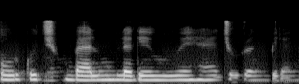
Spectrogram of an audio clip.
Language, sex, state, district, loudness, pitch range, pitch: Hindi, female, Uttar Pradesh, Saharanpur, -15 LUFS, 200-215 Hz, 205 Hz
